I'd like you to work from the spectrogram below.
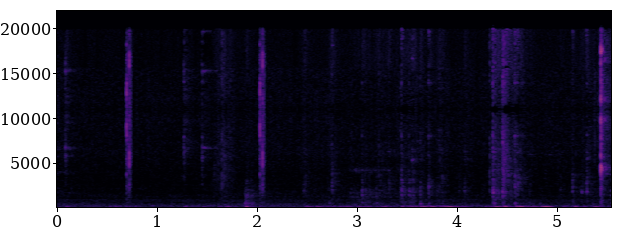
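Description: Someone types a search on a computer keyboard: quick, irregular key clicks, close and fairly soft, with a few sharper taps standing out over a quiet room hum.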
